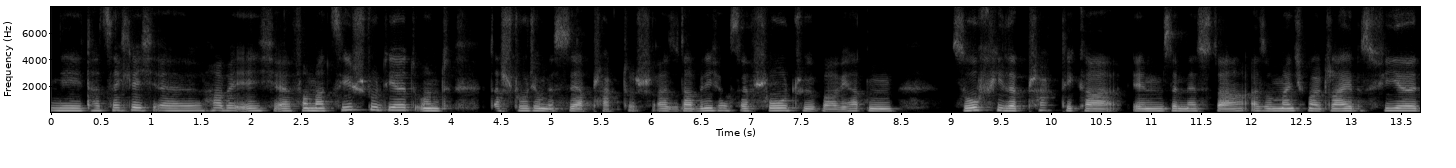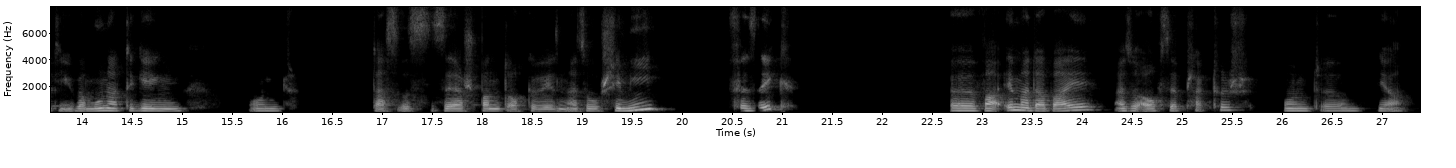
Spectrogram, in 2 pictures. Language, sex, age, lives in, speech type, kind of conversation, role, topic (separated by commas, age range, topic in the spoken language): German, female, 30-34, Germany, conversation, unstructured, none, Sollte die Schule stärker auf praktische Fähigkeiten setzen?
